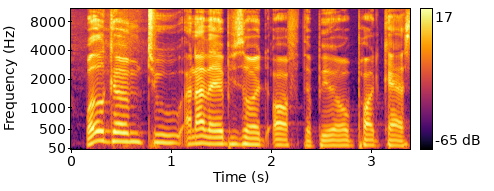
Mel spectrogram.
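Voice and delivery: slow, scripted, read-aloud delivery. Opening a podcast episode with a welcome: sounding like reading aloud.

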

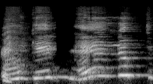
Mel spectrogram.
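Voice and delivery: play-acted scared, anxious, high, worried voice. Retelling a teammate's line while playing Dying Light; imitating a fearful, worried voice. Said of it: "the fear and the worriness in her voice".

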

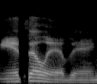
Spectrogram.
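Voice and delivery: glum, woeful, resigned woe-is-me bird voice. Recalling a cartoon bird's catchphrase in its own voice: imitating the bird's woeful voice. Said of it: "he always had a voice".

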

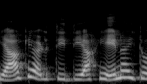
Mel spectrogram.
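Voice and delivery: ordinary delivery

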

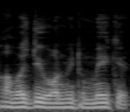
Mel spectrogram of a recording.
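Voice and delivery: put-on hushed whisper. Voicing an economist asked how much two plus two is: imitating a hushed whisper. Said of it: "in a hushed whisper ask".

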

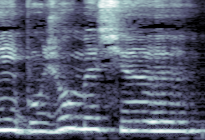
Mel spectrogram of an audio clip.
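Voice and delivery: high, put-on, honeyed, sugary-sweet voice. Imitating witches who fake a sweet voice to greet a man, fake sugary-sweet voice. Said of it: "Elles font semblant d'avoir une voix doucereuse".

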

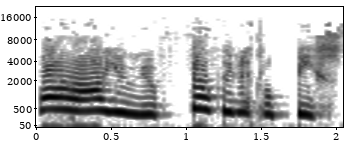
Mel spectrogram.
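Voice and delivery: very loud, high, shrieking nasal screech. Matron stalks the hallways searching for someone, in Matron's nasal screech. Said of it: "Matron's nasal voice screeched".

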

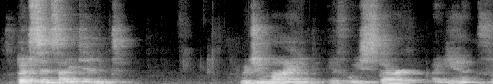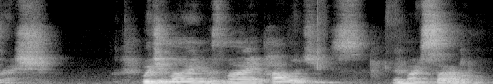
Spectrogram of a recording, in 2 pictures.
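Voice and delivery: slow, catching voice, choked with feeling. Voicing an apology to an estranged child, choked up with emotion. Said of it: "I get choked up even talking about it".

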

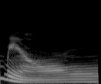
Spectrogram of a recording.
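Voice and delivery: drawn-out mock cat meowing.

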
